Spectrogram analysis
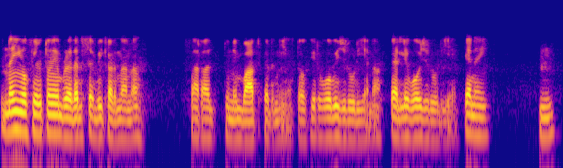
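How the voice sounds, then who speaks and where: A man's voice: fairly low pitch, steady tone, brisk, gravelly. A man playing an affectionate young husband on a casual late-night call, coaxing and often asking for agreement. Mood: gently advising. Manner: coaxing, repeatedly seeking agreement with tag questions. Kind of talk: acted casual phone conversation with spouse. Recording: tinny phone-call audio with room echo.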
